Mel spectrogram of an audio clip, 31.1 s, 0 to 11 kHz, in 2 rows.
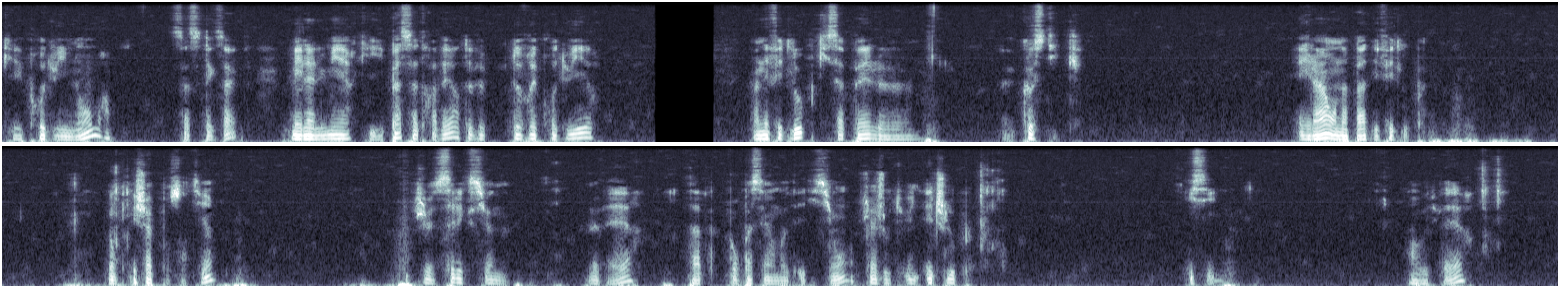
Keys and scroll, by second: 16.4 Escape, 20.2 Tab, 21.8 Tab, 25.0 ctrl+r, 30.0 space.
